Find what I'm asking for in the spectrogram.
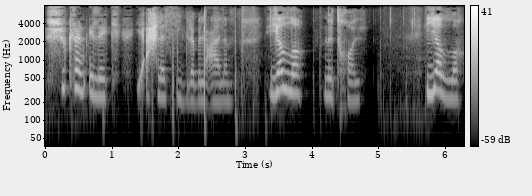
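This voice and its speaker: A woman voices every character of a home-made play-acted series herself. Her voice sits high, and she swings between excited calls, tearful complaints and soft soothing lines. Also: normal speed, slight background noise.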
